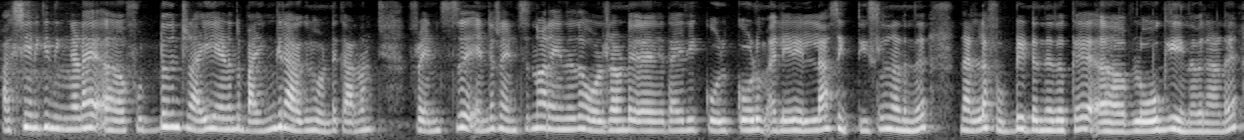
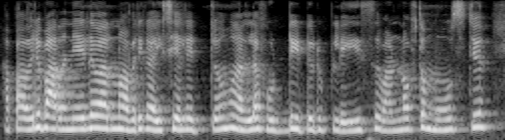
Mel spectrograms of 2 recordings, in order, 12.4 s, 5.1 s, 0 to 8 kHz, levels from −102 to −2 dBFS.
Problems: none marked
